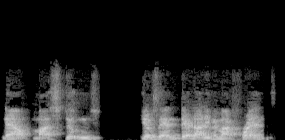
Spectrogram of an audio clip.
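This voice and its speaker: A man's voice: medium pitch, animated, unhurried, bright, forceful tone. A man in his late forties talking bluntly and profanely on a casual podcast, often repeating himself. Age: 40s. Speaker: podcast co-host. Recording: roomy, distant, dull lo-fi sound.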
